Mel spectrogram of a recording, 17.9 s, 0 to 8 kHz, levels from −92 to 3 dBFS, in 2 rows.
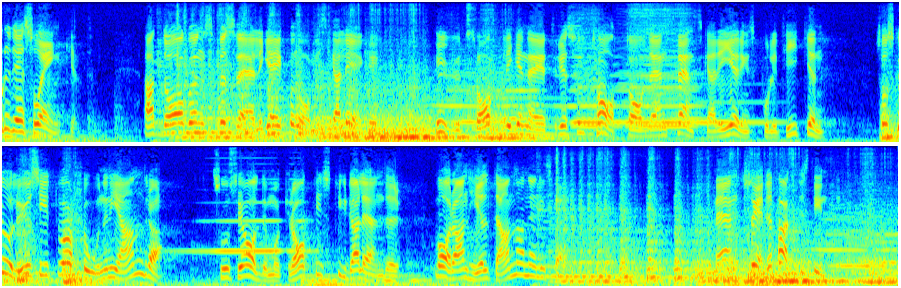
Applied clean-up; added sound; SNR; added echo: none; Squeak; 1 dB; none.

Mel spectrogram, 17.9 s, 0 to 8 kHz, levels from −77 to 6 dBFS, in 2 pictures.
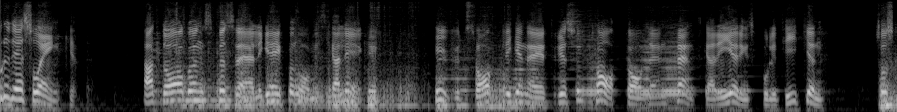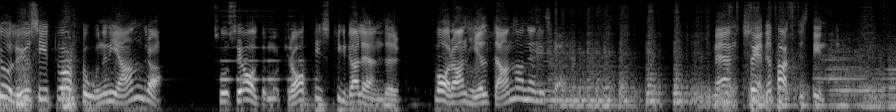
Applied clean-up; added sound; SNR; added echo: neural mask model RNNoise.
